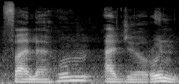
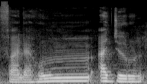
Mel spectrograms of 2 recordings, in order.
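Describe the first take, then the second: First: The m is pronounced fully and clearly. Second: The m is swallowed and unclear. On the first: The speaker calls it right. "വെളിവാക്കി ഇൽഹാർ ചെയ്തുകൊണ്ടാണ് ഓതേണ്ടത്" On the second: The speaker calls it wrong. "മടിച്ചുകൊണ്ട് ഓതാറുണ്ട്"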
